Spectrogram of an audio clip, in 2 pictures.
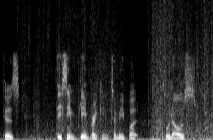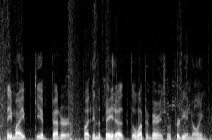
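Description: A man's voice: fairly low pitch, fairly even intonation, normal speed, darkish tone, soft background music. A young man casually reviewing a shooter game over gameplay, rambling with many fillers and restarts. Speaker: gaming YouTuber.

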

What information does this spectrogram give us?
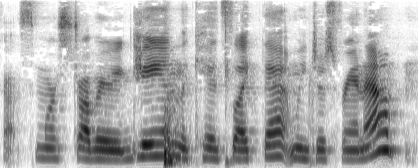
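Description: A woman's voice: medium pitch, brisk, background noise. An American woman with a mid-range voice narrates casually at home, as if to regular viewers. She is chatty and matter-of-fact, speaking from behind a handheld camera. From Midwest US. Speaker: vlogger. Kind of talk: casual grocery haul narration. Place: indoors at home, dining room.

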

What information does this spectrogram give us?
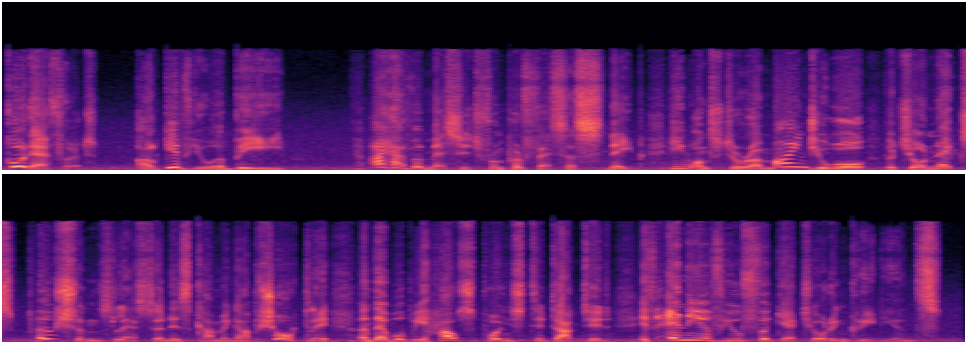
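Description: High, swooping elderly professor. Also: male voice, wildly swooping pitch, normal speed, slight background noise. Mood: brisk, instructive. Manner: precise, formal classroom delivery. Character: elderly little male charms professor, kindly and fussy.

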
